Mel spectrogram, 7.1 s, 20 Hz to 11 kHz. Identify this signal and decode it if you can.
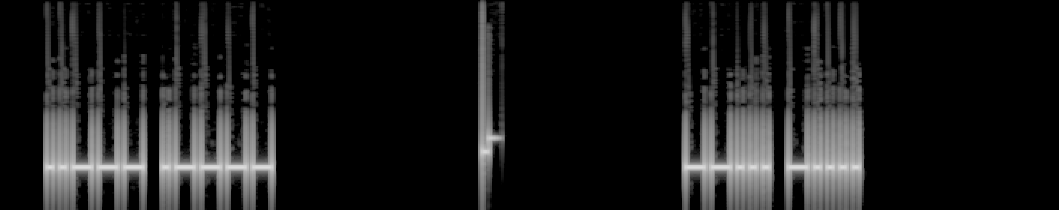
Morse code, heard as a keyed tone, about 28 wpm, 700 Hz. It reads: 21 76
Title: Numbers - 2-Digit 28wpm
